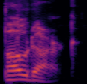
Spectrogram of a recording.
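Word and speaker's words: Bois d'Arc: It's a French name, but anybody that lives there calls it Bodark.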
